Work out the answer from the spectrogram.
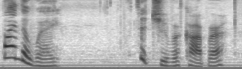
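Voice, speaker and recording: A woman's voice: low voice, huge pitch swings, normal speed, a bit bright, heavily acted. Woman acting a nervous, fretful storybook goat. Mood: worried. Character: nervous, easily frightened, slightly silly goat.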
